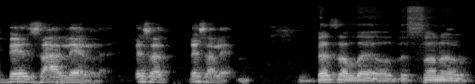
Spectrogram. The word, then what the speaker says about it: Bezalel: I would say Bezalel.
